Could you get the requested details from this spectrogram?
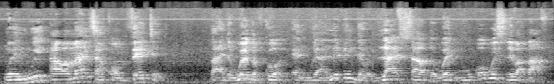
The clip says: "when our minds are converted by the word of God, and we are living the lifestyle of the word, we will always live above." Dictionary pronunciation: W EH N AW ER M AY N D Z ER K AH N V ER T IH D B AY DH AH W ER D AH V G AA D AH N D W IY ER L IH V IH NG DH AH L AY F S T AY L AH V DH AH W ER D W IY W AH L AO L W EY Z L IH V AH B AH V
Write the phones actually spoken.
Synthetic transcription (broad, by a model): W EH N AW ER M AY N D S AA K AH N V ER T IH D B AY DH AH W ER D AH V G AA D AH N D W IY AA L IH V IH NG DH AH L AY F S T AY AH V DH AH W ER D W IY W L AO L W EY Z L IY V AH B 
